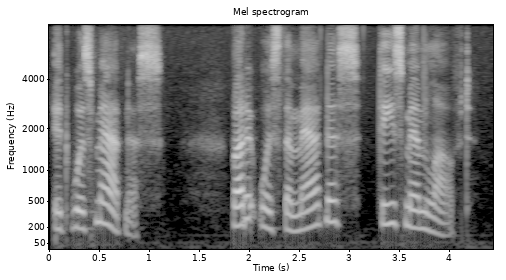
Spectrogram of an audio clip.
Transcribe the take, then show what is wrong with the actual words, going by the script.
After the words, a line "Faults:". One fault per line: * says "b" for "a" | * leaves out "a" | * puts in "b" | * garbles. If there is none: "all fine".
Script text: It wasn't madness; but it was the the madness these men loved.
It was madness; but it was the madness these men loved.
Faults:
* says "was" for "wasn't"
* leaves out "the"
